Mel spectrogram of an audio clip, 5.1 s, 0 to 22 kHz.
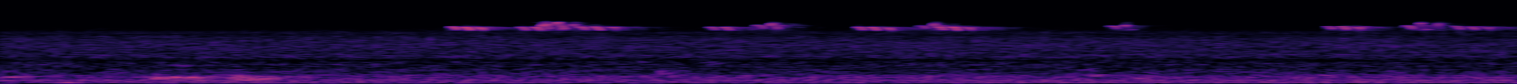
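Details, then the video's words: Rival male common kingfishers clash over territory in a hovering aerial chase, calling threateningly: clusters of sharp, high-pitched shrill notes, several in rapid pairs, after a quiet opening with faint low rustle. "カワセミの鳴き声04 【華麗な空中戦】雄の縄張り争いで喧嘩"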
